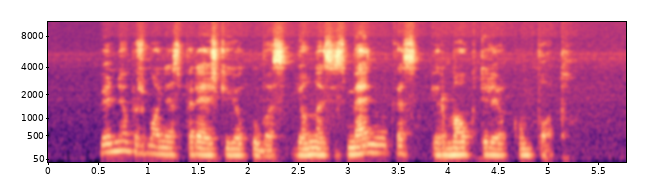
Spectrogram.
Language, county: Lithuanian, Šiauliai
